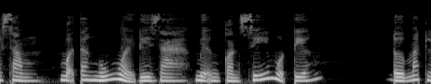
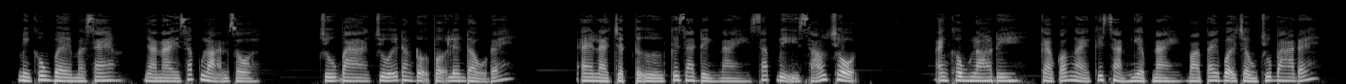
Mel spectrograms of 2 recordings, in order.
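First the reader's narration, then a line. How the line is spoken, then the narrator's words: Resentful, huffy speech. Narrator (Vietnamese): mợ cả hậm hực nói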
